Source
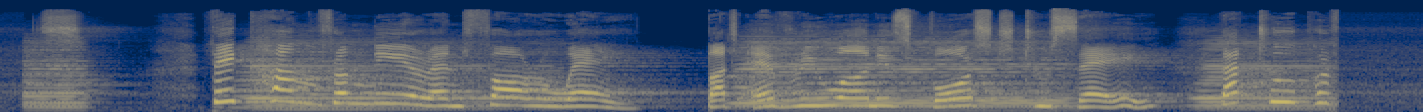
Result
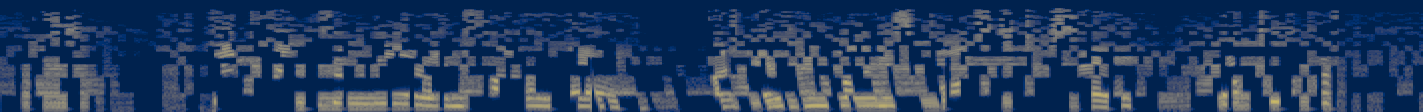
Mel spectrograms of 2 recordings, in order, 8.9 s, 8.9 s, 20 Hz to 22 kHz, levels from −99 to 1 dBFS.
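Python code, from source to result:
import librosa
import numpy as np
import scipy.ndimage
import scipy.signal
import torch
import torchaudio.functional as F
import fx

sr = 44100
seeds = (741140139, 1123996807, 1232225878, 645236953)

y = fx.spec_dropout(x, sr, seeds[0], share_pct=63)
y = fx.peak_eq(y, sr, hz=140.0, db=4.0, octaves=0.29)
y = fx.dispersion(y, sr, late='lows', ms=66.0, hz=720.0, at=(3.69, 5.89))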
